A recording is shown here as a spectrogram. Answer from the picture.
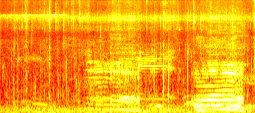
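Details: Cows roaming in the fields, one calling to a friend: two mid-pitched, drawn-out lowing calls about two seconds apart, the second louder and richer, over steady rural background noise.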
